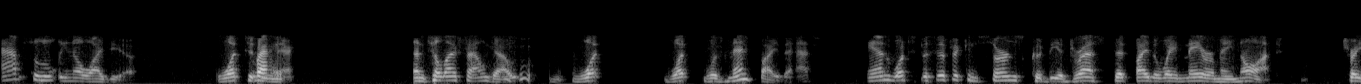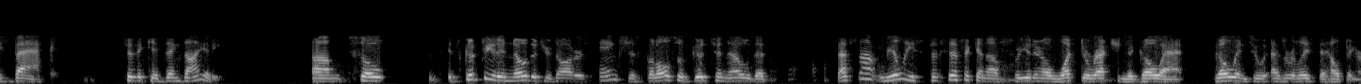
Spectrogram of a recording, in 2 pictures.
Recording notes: a mom who called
